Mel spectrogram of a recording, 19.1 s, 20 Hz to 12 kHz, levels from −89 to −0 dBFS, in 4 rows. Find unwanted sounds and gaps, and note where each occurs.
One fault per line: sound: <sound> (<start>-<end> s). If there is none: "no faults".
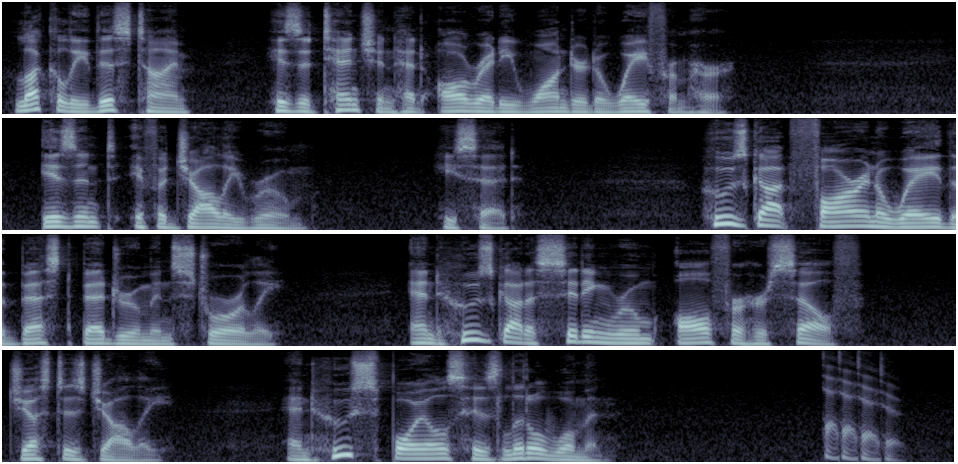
sound: chirp (18.4-18.9 s)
